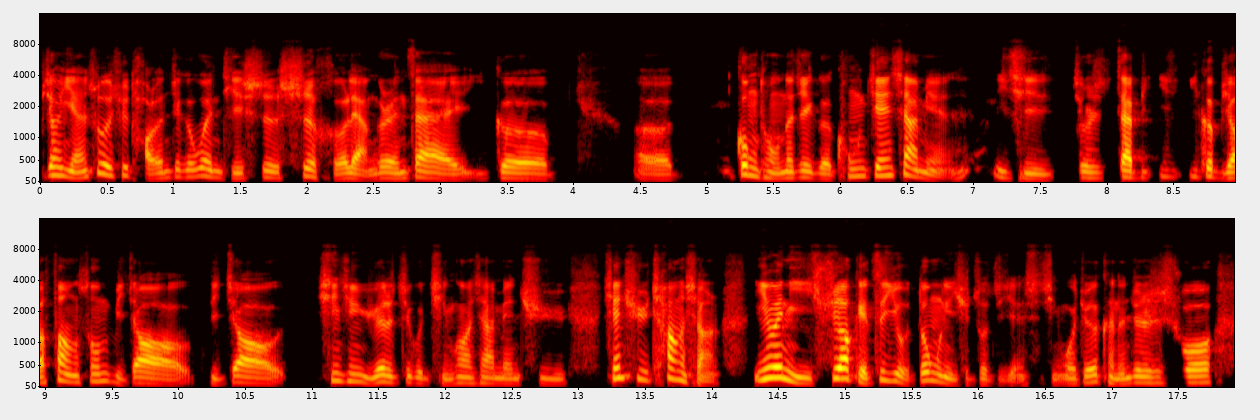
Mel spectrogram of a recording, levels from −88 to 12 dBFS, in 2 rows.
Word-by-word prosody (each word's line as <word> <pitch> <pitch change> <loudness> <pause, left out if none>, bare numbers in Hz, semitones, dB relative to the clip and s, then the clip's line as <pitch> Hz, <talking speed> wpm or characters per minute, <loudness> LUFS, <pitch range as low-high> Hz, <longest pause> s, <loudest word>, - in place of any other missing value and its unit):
比 - - -8
较 180 - +3
严 135 -4 0
肃 220 - -3
地 195 - +3
去 175 - -6
讨 - - -4
论 120 - -3
这 150 - -8
个 145 - -6
问 150 -4 -3
题 115 -2 -6
是 130 +2 -3
适 155 +5 -1
合 110 -4 -5
两 100 -4 +2
个 120 - -4
人 120 -1 -1
在 120 -3 +3
一 105 +1 -11
个， 115 -4 0 0.6
呃， 100 0 -6 0.4
共 195 -4 +4
同 130 -6 -5
的 130 - +1
这 135 +1 -1
个 110 -2 -3
空 160 +6 -8
间 170 +3 +4
下 - - +4
面 250 - -6 0.3
一 135 - -8
起 105 -4 -6
就 130 - -4
是 120 - -7
在 - - +8
比 125 - -16 0.3
一 155 - -15
个 160 - +1
比 - - -12
较 125 -1 +5
放 140 +2 +2
松、 160 +3 -6
比 145 - -10
较 115 -5 +3
比 220 - -10
较 135 - +2 0.3
心 170 - -3
情 160 -2 -4
愉 - - -5
悦 145 - +3
的 135 - -1
这 135 - -9
个 120 - -7
情 100 - -8
况 120 +2 -4
下 120 0 -3
面 110 -1 -7
去 210 -2 -9 0.3
先 225 - +4
去 210 -6 -4
畅 - - +4
想。 - - -2 0.2
因 210 +4 +5
为 235 - +11
你 235 +1 +2
需 220 - -1
要 220 - +13
给 - - +4
自 195 - -4
己 170 - -1
有 - - -1
动 175 -2 -1
力 - - -1
去 95 - -7
做 - - -9
这 - - -18
件 - - -11
事 - - -13
情， - - -10
我 110 - -4
觉 135 - -2
得 145 - +1
可 - - -7
能 105 +2 -3
就 135 - -1
是 125 -1 -3
说， 135 +3 0
135 Hz, 295 characters per minute, -26 LUFS, 115-165 Hz, 0.6 s, 要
